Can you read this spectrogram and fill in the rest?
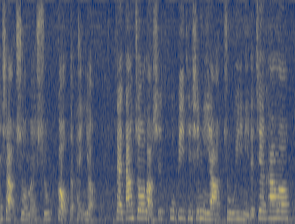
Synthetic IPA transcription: nɕjɑ˥˧ʊʂɻ̩˥˩wɔ˨˩mə˨˦nʂu˧˥ko˨˩ʊd̪ə˦pʰə˧˥ŋjo˨˩ʊ | t͡sa˥˩ɪt̪ɑ˥ŋʈ͡ʂo˥ʊlɑ˨˩ʊʂɻ̩˥u˥˧pi˥˩t̪ʰi˧˥ɕi˧˥ŋni˨˩jɑ˥˧ʊʈ͡ʂu˥˧i˥˧˩ni˨˩d̪ə˦t͡ɕjɛ˥˨nkʰɑ˥ŋlo˧˦

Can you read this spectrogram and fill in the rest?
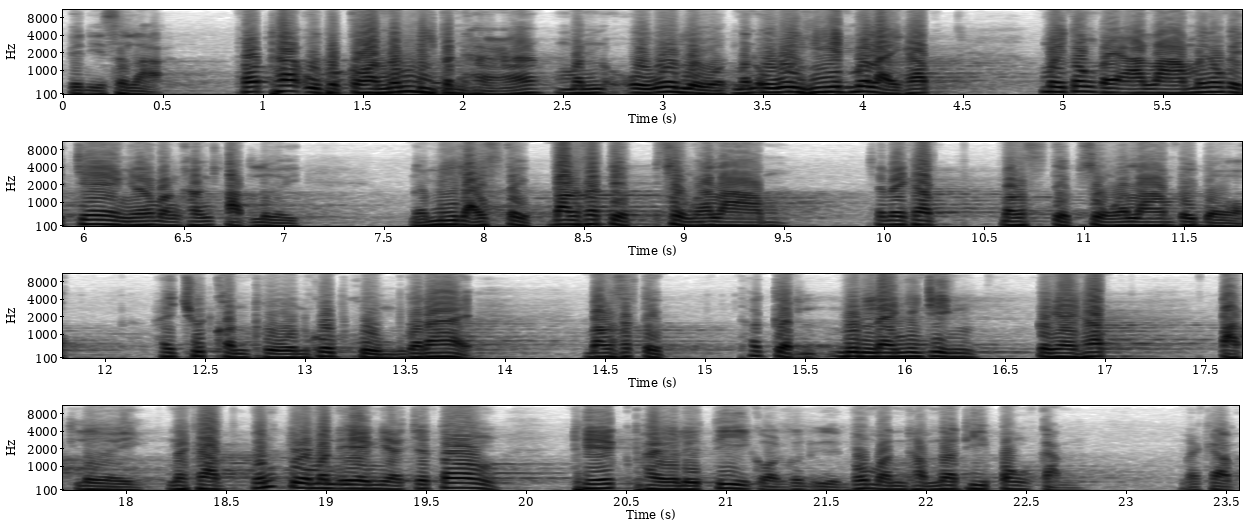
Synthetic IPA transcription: pe˧nʔi˨˩t̪̚sa˧la̰˨˩ʔ | pʰɔ˦˥t̪ʰaː˥˩ʔu˨˩pːa˧kɔː˧nːa˦˥˩nmiː˧pa˧nɦaː˩˦ma˧nʔoː˧wɤː˥˩loː˨˩t̪̚ma˧nʔoː˧wɤː˥˩ɦiː˦˥˩t̪̚mɯ˥˩ɐɾa˨˩jkʰa˦˥p̚ | ma˥˩jt̪ɔ˥˩ŋpa˧jʔaː˧laː˧ma˥˩jt̪ɔ˥˩pea˧˩t͡ɕɛː˥˩ŋna˦˥baː˧ŋkʰa˦˥ŋt̪a˨˩t̪̚lɤː˧j | na˦˥miː˧laː˩˦jsa˧t̪e˨˩p̚baː˧ŋsa˧t̪e˨˩p̚so˨˩ŋʔaː˧laː˧m | t͡ɕʰa˥˩jma˦˥jkʰa˦˥p̚baː˧ŋsa˧t̪e˨˩p̚so˨˩ŋʔaː˧laː˧mpa˧jbɔː˨˩k̚ha˥˩jt͡ɕʰu˦˥t̪̚kʰɔ˧nt̪ʰoː˧nkʰu˥˩əp̚kʰu˧mkɔː˥˩daː˥˩j | baː˧ŋsa˧t̪e˨˩p̚t̪ʰaː˥˩kɤː˨˩t̪̚lu˧nlɛː˧ŋt͡ɕi˧ŋt͡ɕi˧ŋpe˧nŋa˧jkʰa˦˥p̚t̪a˨˩t̪̚lɤː˧jna˦˥kʰa˦˥p̚ŋa˦˥nt̪u˧ɐma˧nʔeː˧ŋni˥˩t͡ɕa˨˩t̪ɔ˥˩ŋt̪ʰeː˦˥k̚pʰa˧joː˧li˧t̪iː˥˩kɔː˨˩nkʰo˧nʔɯː˨˩npʰɔ˦˥ma˧nt̪ʰa˧mnaː˥˩t̪ʰiː˥˩pɔ˥˩ŋka˧n | na˦˥kʰa˦˥p̚

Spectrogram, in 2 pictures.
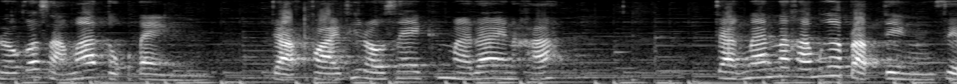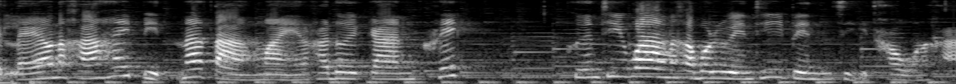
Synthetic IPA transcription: ɾa˧wkɔː˥˩saː˩˦maː˥˩t̪ːo˨˩k̚t̪ɛ˨˩ŋt͡ɕaː˨˩k̚faː˧jt̪ʰiː˥˩ɾa˧wsɛː˥˩kʰːɯ˥˩nmaː˧daː˥˩jna˦˥kʰa˦˥ʔ | t͡ɕaː˨˩k̚na˦˥nːa˦˥kʰa˦˥mɯ˥˩ɐpɾa˨˩p̚t̪e˨˩ŋse˨˩t̪̚lɛː˦˥wna˦˥kʰa˦˥ɦa˥˩jpi˨˩t̪̚naː˥˩t̪aː˨˩ŋma˨˩jna˦˥kʰa˦˥doː˧jkaː˧nkʰɾi˦˥k̚ | pʰɯː˦˥nt̪ʰiː˥˩waː˥˩ŋna˦˥kʰa˦˥bɔː˧ɾi˦˥weː˧nt̪ʰiː˥˩pe˧nsiː˩˦t̪ʰa˧wna˦˥kʰa˦˥˩

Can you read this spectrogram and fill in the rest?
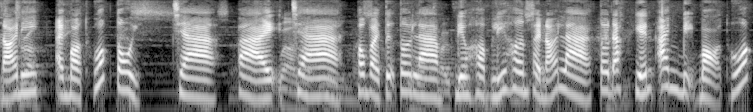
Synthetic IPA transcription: nɔ˨˦jɗi˧ʔa˧jŋ̟ɓɔ˧˩t̪ʰu˦˥ək̚t̪o˧j | t͡ɕaː˨˩faː˧˩jt͡ɕaː˨˩xə˧wŋ͡mfaː˧˩jt̪ɨ̰˧˨t̪o˧jlaː˨˩mɗi˨˩əwɦəː˨˩p̚li˨˦ɦəː˧nfaː˧˩jnɔ˨˦jlaː˨˩t̪o˧jɗa̰ː˧˥xi˨˦ənʔa˧jŋ̟ɓḭ˧˨ɓɔ˧˩t̪ʰu˦˥ək̚

